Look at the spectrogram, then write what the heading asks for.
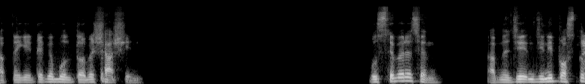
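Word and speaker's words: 写真: আচ্ছা, যেমন ধরেন আপনি যদি শাসিন লেখেন, যেমন ধরেন আপনি যখন শাসিন লিখলেন, ঠিক আছে, এই শব্দটা কিন্তু আপনি শিয়াসিন বলতে পারবেন না, আপনাকে এটাকে বলতে হবে শাসিন।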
